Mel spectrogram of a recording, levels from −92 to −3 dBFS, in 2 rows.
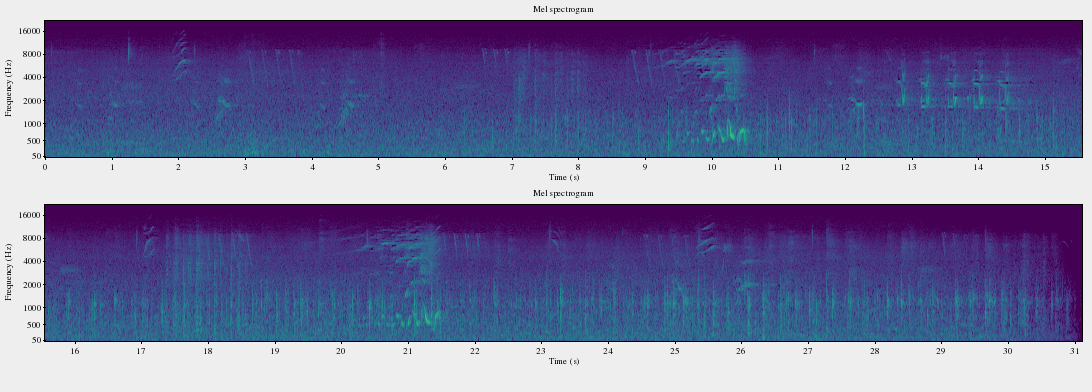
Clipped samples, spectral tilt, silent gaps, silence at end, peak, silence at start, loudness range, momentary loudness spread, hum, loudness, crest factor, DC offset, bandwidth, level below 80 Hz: under 0.1%; -3 dB/octave; none; 0.15 s; -24 dBFS; 0 s; 9 LU; 11 LU; none; -47 LUFS; 24 dB; under 0.1%; 16.5 kHz; -66 dBFS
